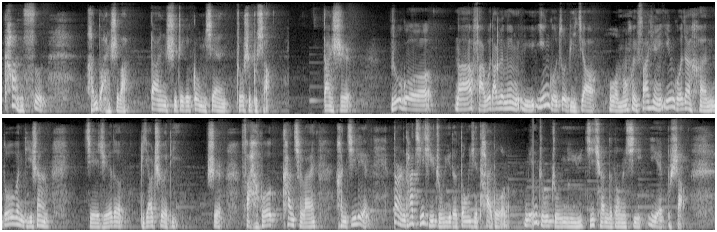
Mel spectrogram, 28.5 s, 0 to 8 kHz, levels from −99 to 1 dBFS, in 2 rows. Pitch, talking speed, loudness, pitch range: 120 Hz, 185 characters per minute, -19 LUFS, 105-140 Hz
